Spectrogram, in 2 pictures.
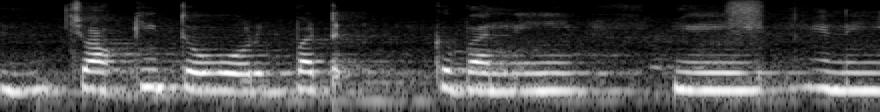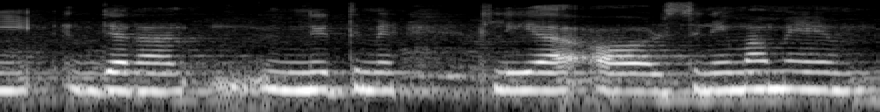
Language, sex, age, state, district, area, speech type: Maithili, female, 18-30, Bihar, Madhubani, urban, spontaneous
